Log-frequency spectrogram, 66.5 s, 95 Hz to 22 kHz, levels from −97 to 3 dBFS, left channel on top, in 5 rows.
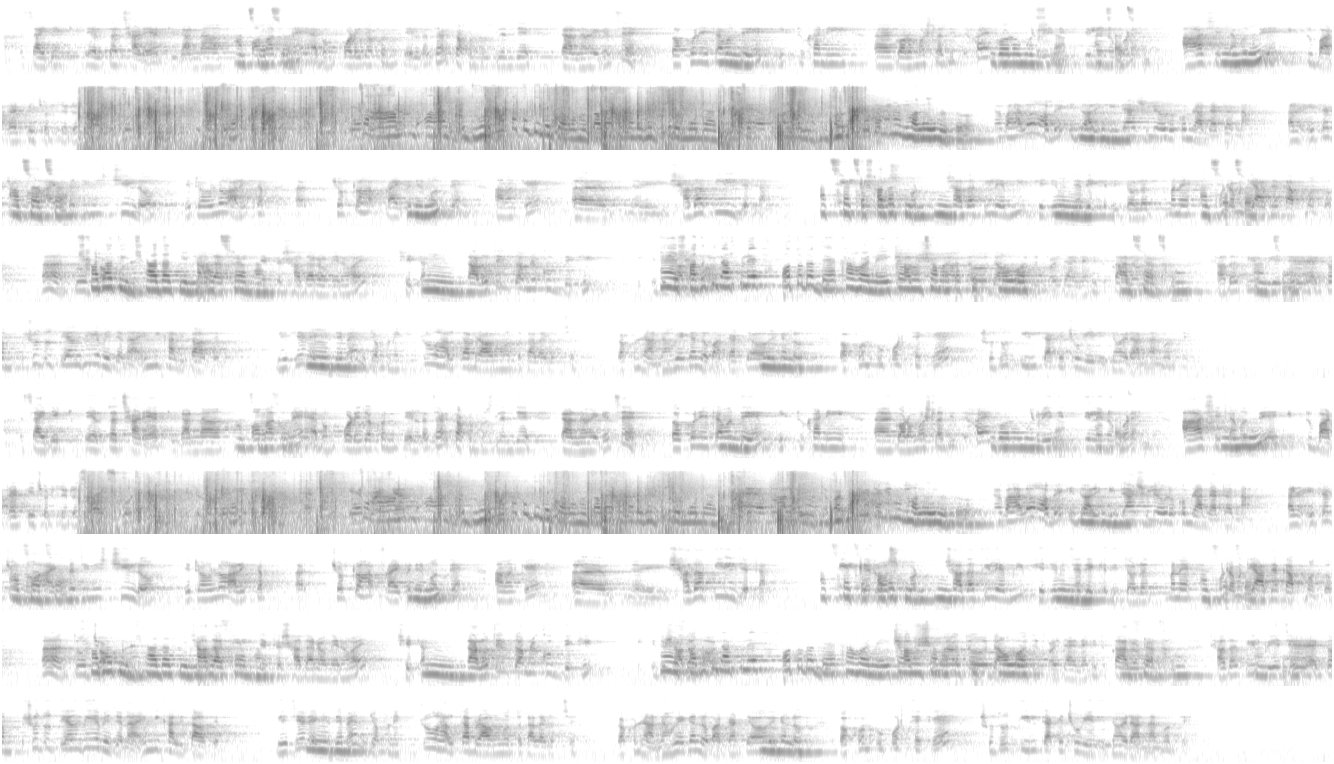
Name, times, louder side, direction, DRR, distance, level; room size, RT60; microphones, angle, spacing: voice 1, 0.3-2.2 2.5-6.4 6.7-9.9 10.3-11.4 11.8-12.8 13.0-16.0 16.3-16.4 16.8-17.3 20.6-22.5 23.2-25.8 26.2-28.1 28.5-29.2 29.5-29.6 29.9-34.3 35.0-35.6 36.0-39.9 40.3-41.2 41.8-43.6 43.9-44.2 44.5-45.8 46.4-47.0 48.8-51.6 52.0-55.2 55.9-58.9 59.4-61.2 61.6-62.7 63.0-65.1, right 4 dB, 85° right, 5 dB, 2.3 m, -63 dB
voice 2, 2.3-2.9 7.2-7.5 9.9-10.6 10.9-11.2 12.2-12.7 15.3-15.7 16.9-20.7 21.1-23.0 24.1-24.5 26.7-27.4 30.7-31.0 34.9-36.1 37.1-37.5 38.6-38.7 39.0-39.1 40.7-42.6 44.1-44.5 46.5-49.4 49.9-50.2 51.1-51.8 52.4-52.9 56.2-56.7 60.8-61.3, left 4 dB, 55° left, 11 dB, 1.1 m, -59 dB
sound 1, 14.1-21.9, left 6 dB, 35° left, 0.8 m, -49 dB
20.0 x 17.0 x 10.0 m, 1.3 s
head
